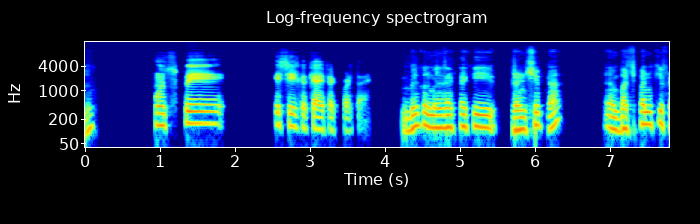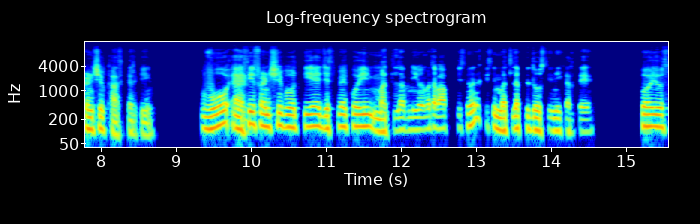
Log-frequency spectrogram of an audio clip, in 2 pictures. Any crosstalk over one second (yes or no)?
no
